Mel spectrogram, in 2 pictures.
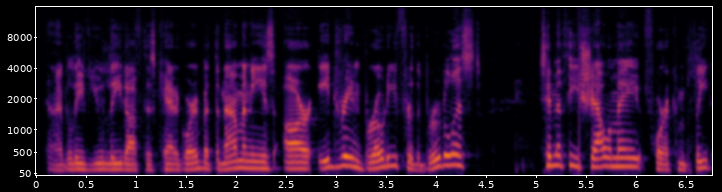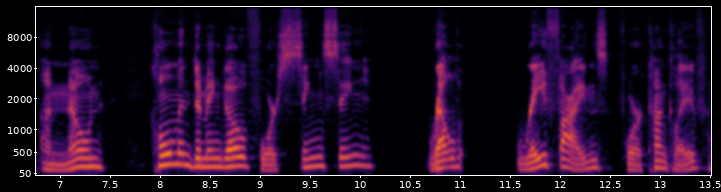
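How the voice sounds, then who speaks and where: A man's voice: a little high, dry recording, clean studio sound. A man co-hosting a podcast in casual chat, giving opinions in an emphatic way. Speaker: podcast co-host.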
